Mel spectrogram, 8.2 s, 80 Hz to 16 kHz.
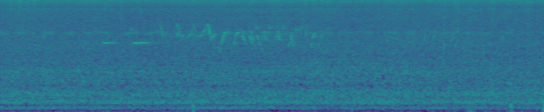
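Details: Honey bees of the blue hive during a hive check on June 20, 2022: a steady, dense low buzzing drone, with faint high bird chirps flickering above midway through.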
